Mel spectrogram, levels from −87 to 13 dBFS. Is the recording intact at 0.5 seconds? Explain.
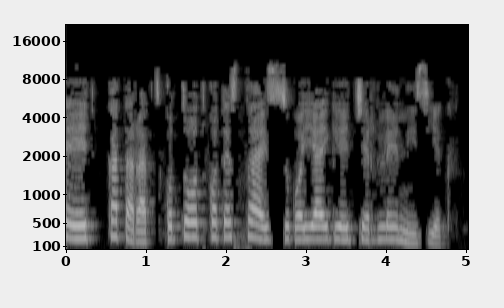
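No. From 0.51 to 0.54 s there is pre-echo: a short hiss smears about 34 ms ahead of a sharp attack, and the attack itself lands soft. The codec spread its quantisation noise across the whole transform block, so noise scaled for the loud onset also fills the quiet instant before it. Unlike a click or dropout, nothing breaks or goes silent. The noise simply arrives early, ahead of the onset.

Around that moment, as through the whole clip, the speech carries heavy damage from likely MP3 compression at a low bitrate, which fits roughly 24 kbps. Nothing survives above 10.5 kHz, so the treble is cut flat rather than rolling off gradually. Weak frequency lines switch on and off from frame to frame, which gives a watery, swirly texture and metallic chirps on s sounds. That continuous swirl sets it apart from the single, brief pre-echo hiss.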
